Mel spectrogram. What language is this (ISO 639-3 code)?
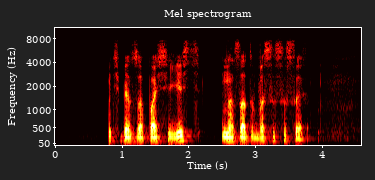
rus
